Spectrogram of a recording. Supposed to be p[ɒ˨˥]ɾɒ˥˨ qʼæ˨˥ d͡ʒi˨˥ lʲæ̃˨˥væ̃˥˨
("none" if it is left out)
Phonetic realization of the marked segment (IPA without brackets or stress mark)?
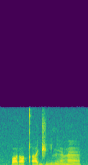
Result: ɒ˥˨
